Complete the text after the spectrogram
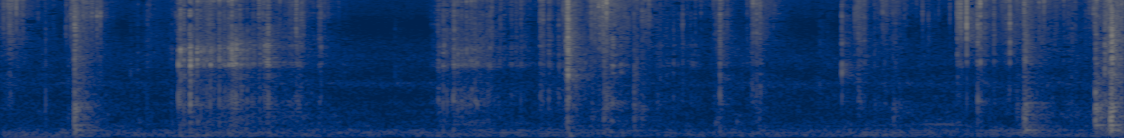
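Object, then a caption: Bar of soap. A utility knife blade scrapes and carves a solid rectangular bar of soap with a black glitter coating over a yellow core, held in the hand. Quiet, bright, crackly scraping strokes come in short bursts with brief pauses, sounding like dry tearing and crinkling.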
